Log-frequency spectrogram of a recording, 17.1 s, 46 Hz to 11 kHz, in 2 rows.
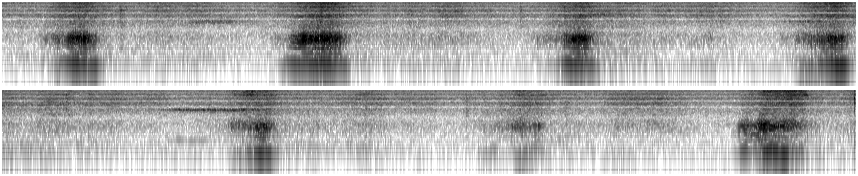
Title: baby snoring @ 13.7 months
